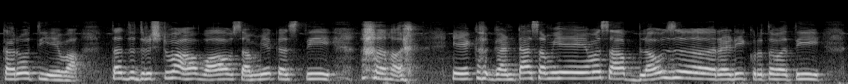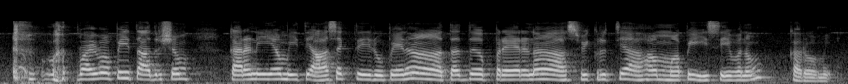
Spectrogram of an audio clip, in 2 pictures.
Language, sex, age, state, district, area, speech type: Sanskrit, female, 45-60, Andhra Pradesh, Guntur, urban, spontaneous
